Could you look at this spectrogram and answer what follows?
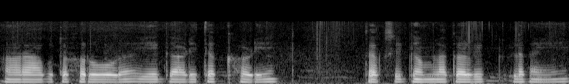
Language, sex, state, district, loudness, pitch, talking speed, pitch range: Garhwali, male, Uttarakhand, Uttarkashi, -18 LUFS, 120 Hz, 135 wpm, 115-125 Hz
